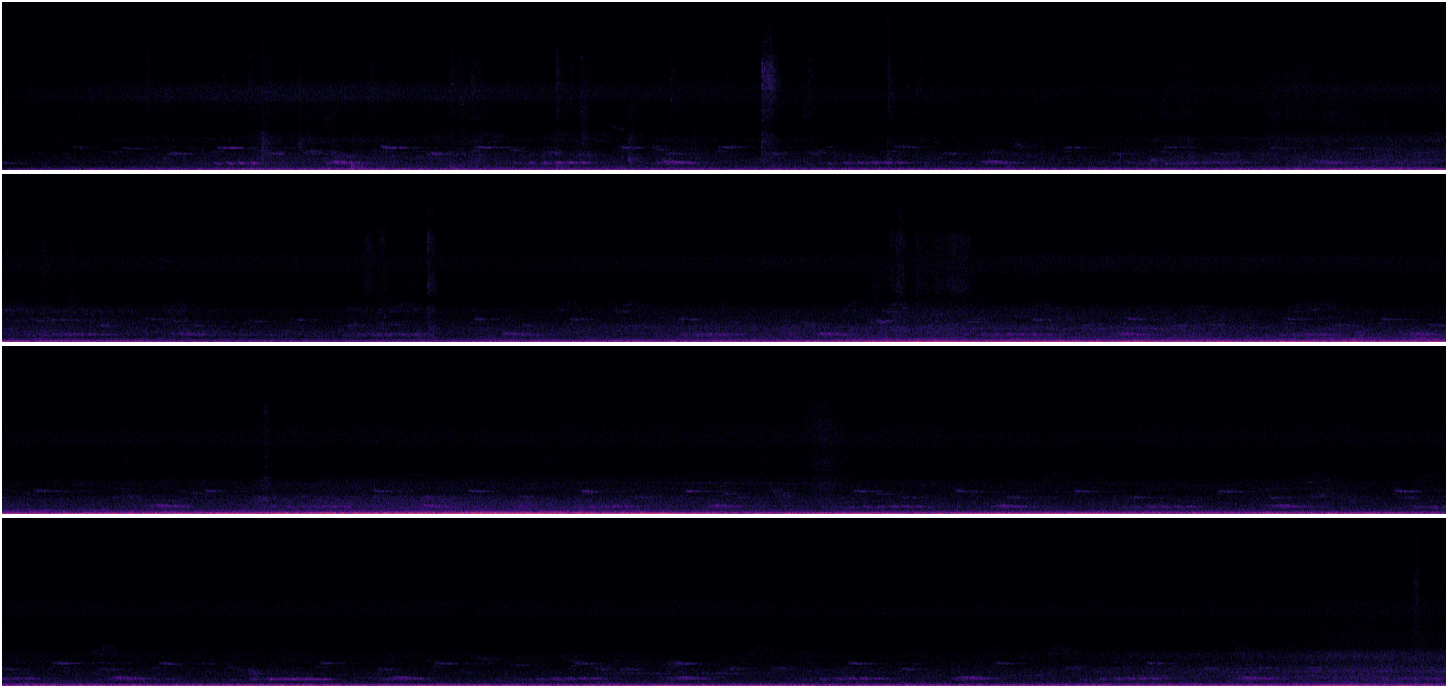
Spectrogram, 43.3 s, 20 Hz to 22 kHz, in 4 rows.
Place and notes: Shuangxi Park, Taipei - In the Park
The park early in the morning, Sony PCM D50 + Soundman OKM II
信義區, 台北市 (Taipei City), 中華民國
